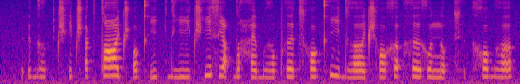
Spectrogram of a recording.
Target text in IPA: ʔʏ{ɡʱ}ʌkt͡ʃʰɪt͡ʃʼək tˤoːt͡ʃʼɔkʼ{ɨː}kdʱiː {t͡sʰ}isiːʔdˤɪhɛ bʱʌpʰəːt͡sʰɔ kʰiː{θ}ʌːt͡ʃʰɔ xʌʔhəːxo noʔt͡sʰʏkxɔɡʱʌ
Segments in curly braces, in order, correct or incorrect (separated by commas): correct, incorrect, incorrect, incorrect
